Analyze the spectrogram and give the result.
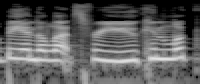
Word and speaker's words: bandelettes: So bandolette is spelled B-A-N-D-E-L-E-T-T-E-S, bandolettes.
